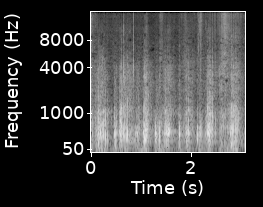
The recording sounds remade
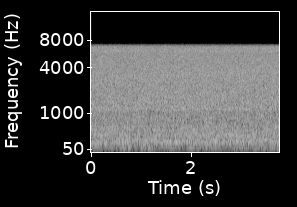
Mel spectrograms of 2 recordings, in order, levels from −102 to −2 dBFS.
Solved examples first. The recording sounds recorded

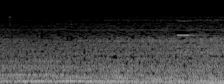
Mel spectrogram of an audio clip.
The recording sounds recorded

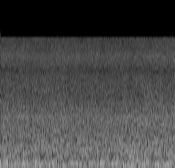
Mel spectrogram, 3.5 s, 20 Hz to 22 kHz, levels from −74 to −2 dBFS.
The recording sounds remade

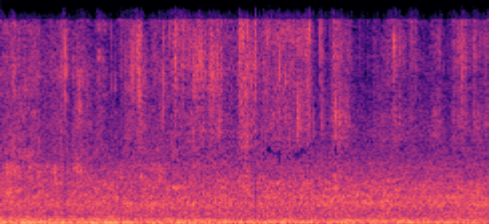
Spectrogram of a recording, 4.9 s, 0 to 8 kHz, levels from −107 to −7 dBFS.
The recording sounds recorded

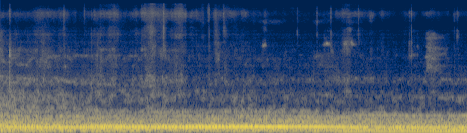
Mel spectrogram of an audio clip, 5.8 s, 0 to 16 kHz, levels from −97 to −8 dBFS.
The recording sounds remade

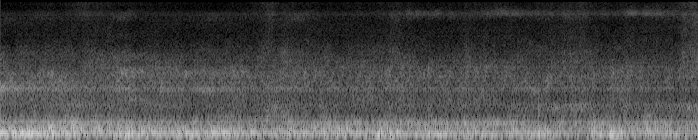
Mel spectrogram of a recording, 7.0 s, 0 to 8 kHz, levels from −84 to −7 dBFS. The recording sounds remade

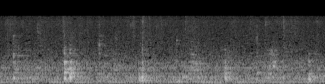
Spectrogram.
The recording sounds recorded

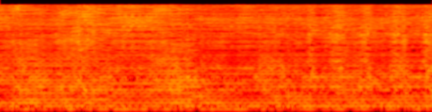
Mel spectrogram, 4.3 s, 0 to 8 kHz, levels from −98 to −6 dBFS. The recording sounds remade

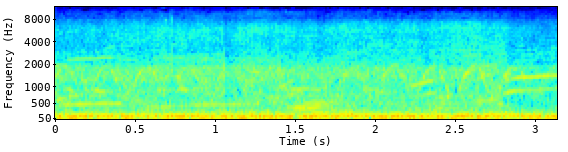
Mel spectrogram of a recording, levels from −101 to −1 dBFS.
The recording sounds recorded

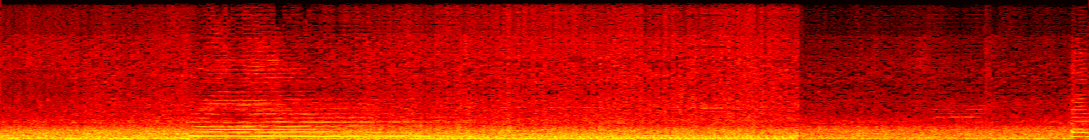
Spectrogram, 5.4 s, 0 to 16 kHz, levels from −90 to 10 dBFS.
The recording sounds recorded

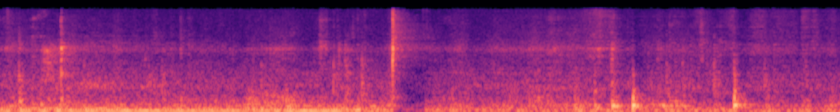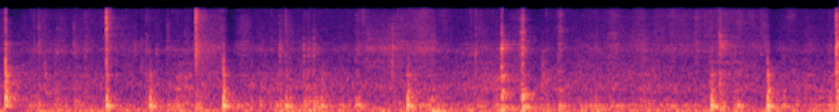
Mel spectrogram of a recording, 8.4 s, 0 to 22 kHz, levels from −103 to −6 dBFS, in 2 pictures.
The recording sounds recorded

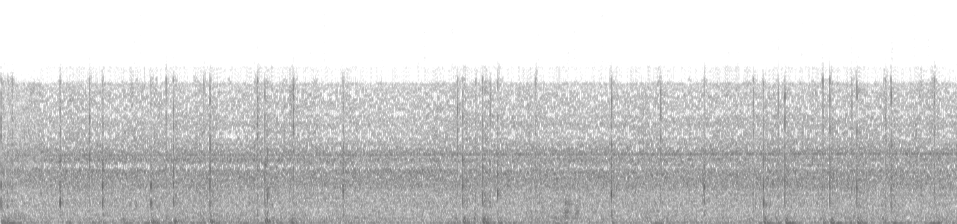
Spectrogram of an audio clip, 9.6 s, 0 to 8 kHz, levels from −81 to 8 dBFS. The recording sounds recorded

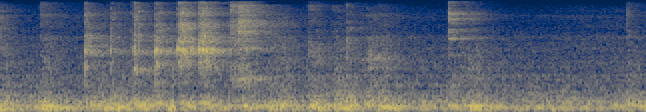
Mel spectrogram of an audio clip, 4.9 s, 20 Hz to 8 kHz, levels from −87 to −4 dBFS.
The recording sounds recorded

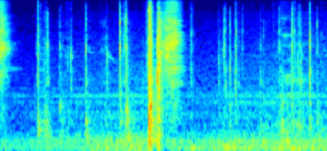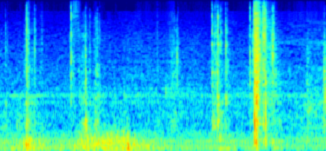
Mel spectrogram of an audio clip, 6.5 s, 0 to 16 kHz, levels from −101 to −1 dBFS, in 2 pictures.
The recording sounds recorded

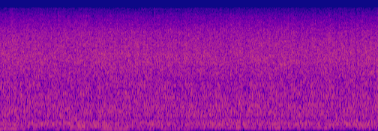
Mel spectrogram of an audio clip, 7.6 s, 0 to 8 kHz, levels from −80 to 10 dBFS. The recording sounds remade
